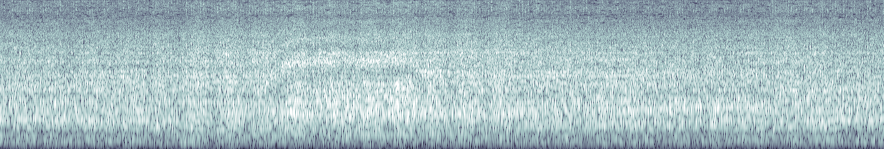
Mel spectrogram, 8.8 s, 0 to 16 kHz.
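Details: 2002 Mazda Tribute, cold engine: uneven, shaky idle at about three pulses a second with a faint rattle; stalls unless throttle held for high rpm; throttle body cleaned, O2 sensors and spark plugs replaced without fixing it; cause unknown.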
